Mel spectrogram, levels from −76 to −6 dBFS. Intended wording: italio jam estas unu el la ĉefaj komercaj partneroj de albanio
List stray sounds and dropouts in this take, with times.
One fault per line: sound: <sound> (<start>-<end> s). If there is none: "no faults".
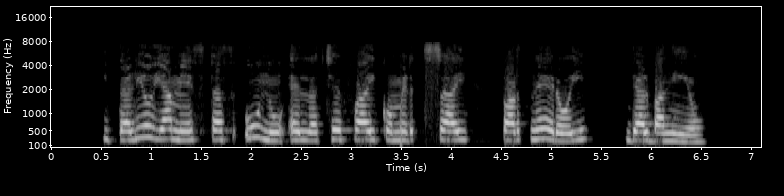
no faults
